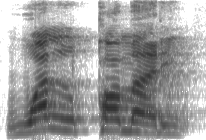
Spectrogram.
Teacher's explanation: lunaire, on a le soukoun sur le lam et on prononce bien le soukoun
